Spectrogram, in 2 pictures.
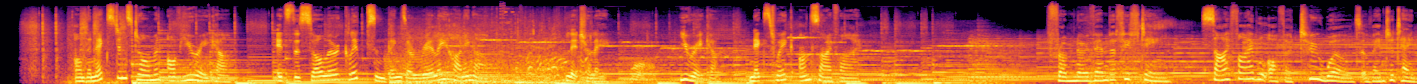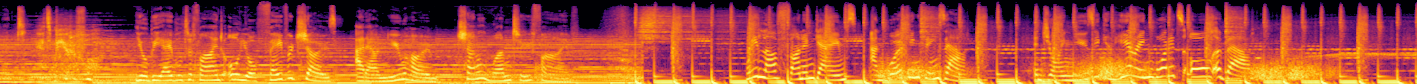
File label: promos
